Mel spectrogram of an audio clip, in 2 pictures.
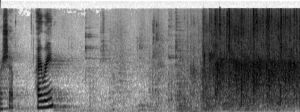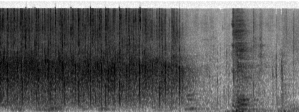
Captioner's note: applause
